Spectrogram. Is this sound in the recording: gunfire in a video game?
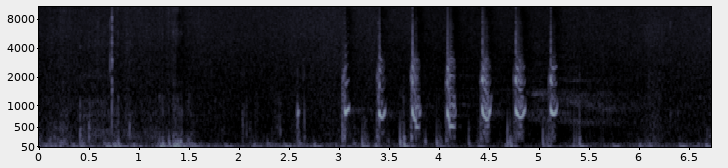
no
